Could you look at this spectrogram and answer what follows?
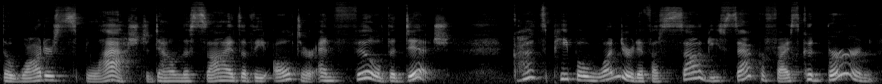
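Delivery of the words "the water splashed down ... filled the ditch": plain reading voice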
